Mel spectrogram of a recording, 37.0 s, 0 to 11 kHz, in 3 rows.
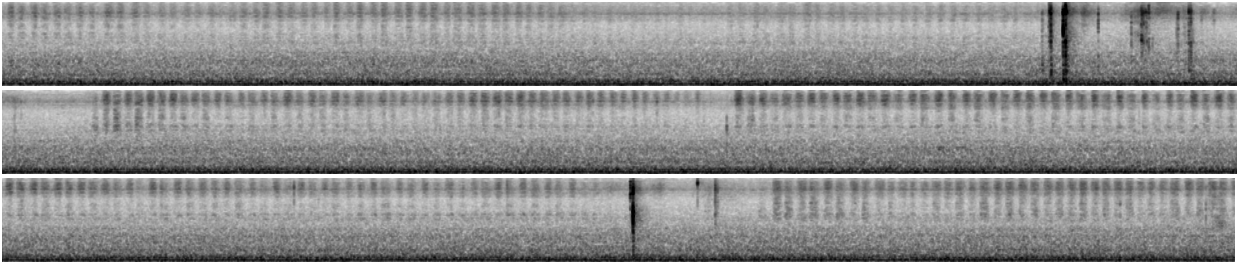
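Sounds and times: steady low hum: 0:00.0 - 0:37.0
pencil scratching on paper: 0:13.2 - 0:30.6, 0:32.3 - 0:37.0.

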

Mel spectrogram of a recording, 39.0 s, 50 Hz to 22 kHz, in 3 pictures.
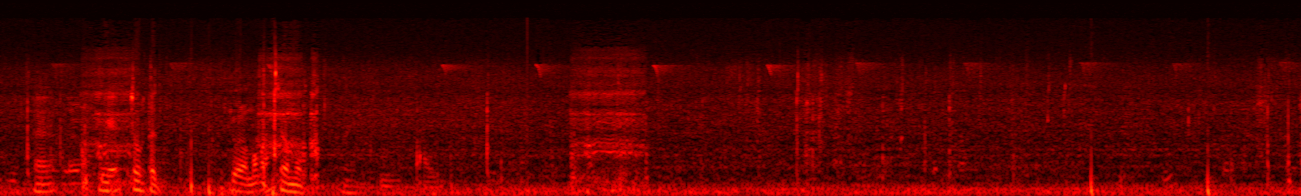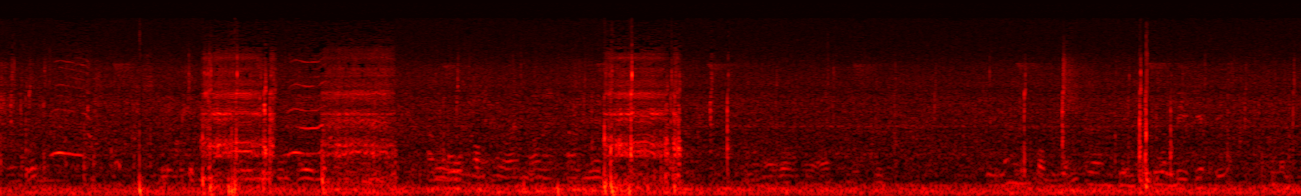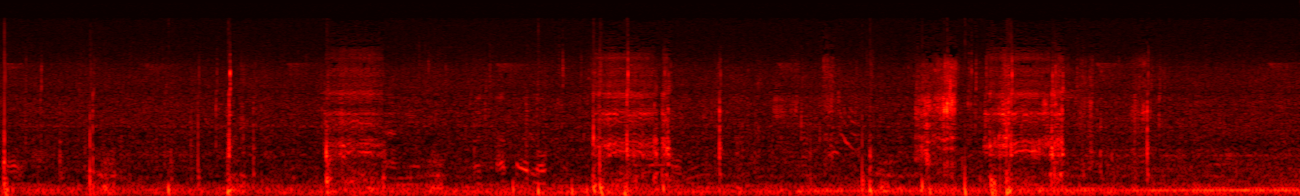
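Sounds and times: steady low hum: 0:00.0 - 0:39.0
infant monkey crying: 0:13.5 - 0:14.0, 0:15.0 - 0:17.0.

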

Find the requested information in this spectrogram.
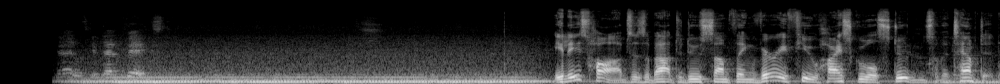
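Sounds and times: single-engine aircraft drone: 0:00.6 - 0:10.0.

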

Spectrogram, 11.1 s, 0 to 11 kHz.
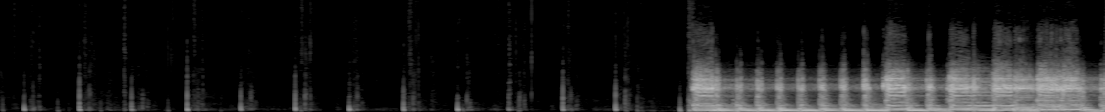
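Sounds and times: footsteps on concrete floor: 0:00.0 - 0:07.0.

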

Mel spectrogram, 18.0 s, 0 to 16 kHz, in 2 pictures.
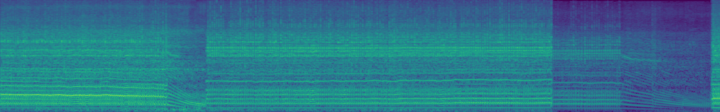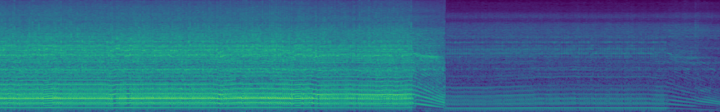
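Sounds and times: chainsaw cutting log: 0:00.0 - 0:18.0.

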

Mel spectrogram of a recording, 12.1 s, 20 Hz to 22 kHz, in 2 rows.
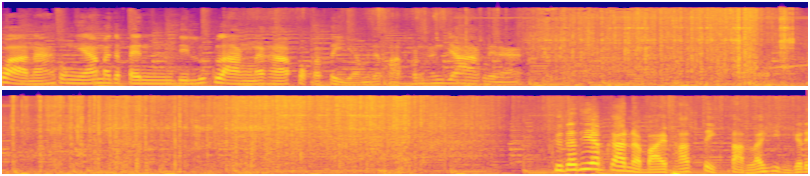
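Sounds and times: electric brush cutter cutting grass: 0:03.0 - 0:12.0.

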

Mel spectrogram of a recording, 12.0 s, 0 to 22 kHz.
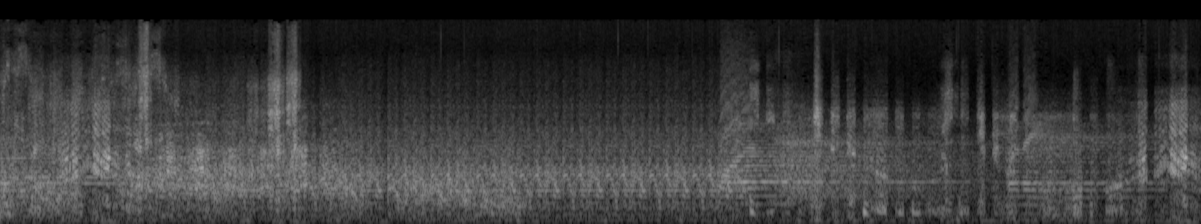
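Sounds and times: electronic noisy texture wash: 0:00.0 - 0:12.0.

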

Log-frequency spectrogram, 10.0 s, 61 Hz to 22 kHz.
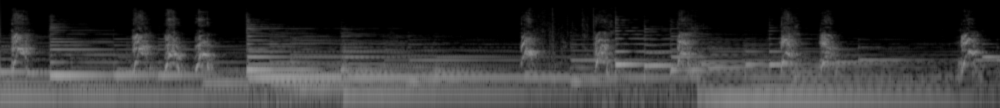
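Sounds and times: background music with held notes: 0:00.0 - 0:10.0
young dog barking: 0:00.1 - 0:00.4, 0:01.3 - 0:02.2, 0:05.2 - 0:06.2, 0:06.8 - 0:07.1, 0:07.8 - 0:08.4, 0:09.6 - 0:10.0.

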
